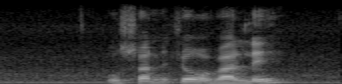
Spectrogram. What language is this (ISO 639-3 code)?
nso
